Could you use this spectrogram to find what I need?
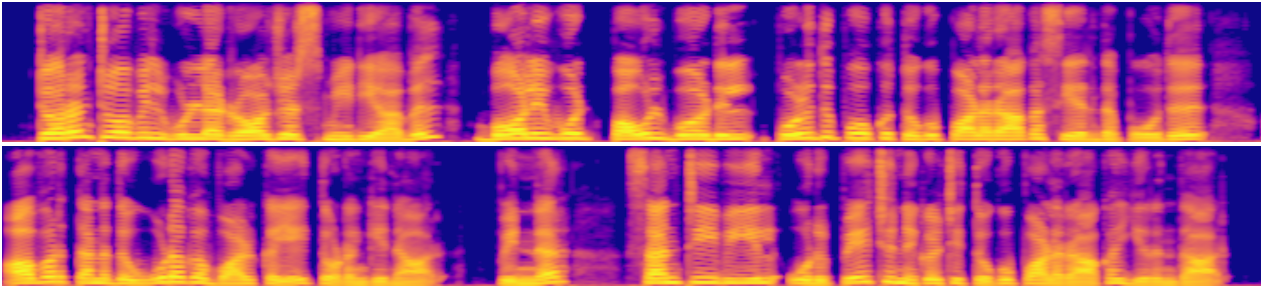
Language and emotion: Tamil, neutral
